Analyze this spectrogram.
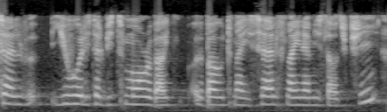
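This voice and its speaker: A woman speaks with a French accent. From France. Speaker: climate group founder. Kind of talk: presentation talk. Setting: event venue with audience.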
